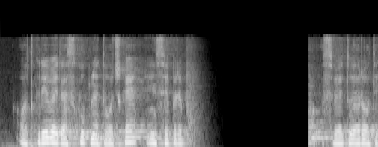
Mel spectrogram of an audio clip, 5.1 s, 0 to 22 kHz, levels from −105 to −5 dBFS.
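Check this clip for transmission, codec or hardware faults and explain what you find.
One transmission fault, heard through a G.722 call path that carries nothing above 8 kHz. From 2.50 to 4.13 s, a likely long network dropout: with no audio arriving, the last sound fades as a brief buzz or hiss, then about 1.3 s of silence, and the speech resumes with that stretch lost.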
